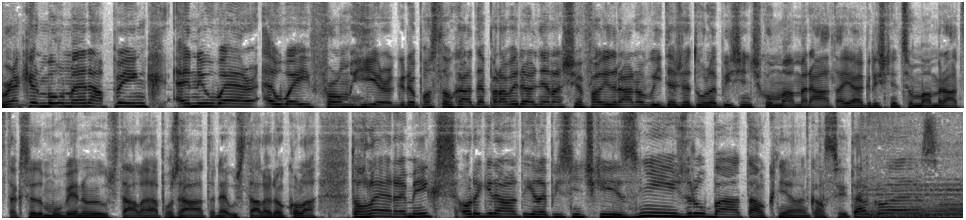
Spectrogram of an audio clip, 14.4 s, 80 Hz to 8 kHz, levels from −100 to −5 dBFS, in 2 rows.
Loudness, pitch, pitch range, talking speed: -10 LUFS, 180 Hz, 145-200 Hz, 200 wpm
